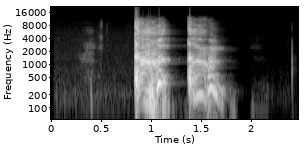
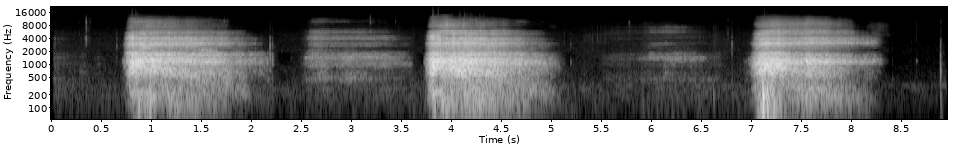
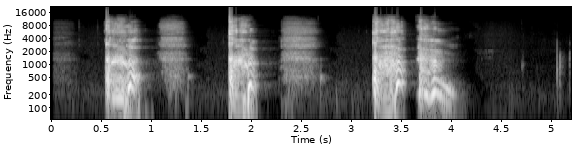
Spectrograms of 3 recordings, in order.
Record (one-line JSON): {"cough_length": "2.5 s", "cough_amplitude": 32768, "cough_signal_mean_std_ratio": 0.38, "exhalation_length": "9.0 s", "exhalation_amplitude": 30896, "exhalation_signal_mean_std_ratio": 0.47, "three_cough_length": "5.2 s", "three_cough_amplitude": 32768, "three_cough_signal_mean_std_ratio": 0.41, "survey_phase": "beta (2021-08-13 to 2022-03-07)", "age": "18-44", "gender": "Male", "wearing_mask": "No", "symptom_none": true, "smoker_status": "Ex-smoker", "respiratory_condition_asthma": true, "respiratory_condition_other": false, "recruitment_source": "REACT", "submission_delay": "1 day", "covid_test_result": "Negative", "covid_test_method": "RT-qPCR"}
